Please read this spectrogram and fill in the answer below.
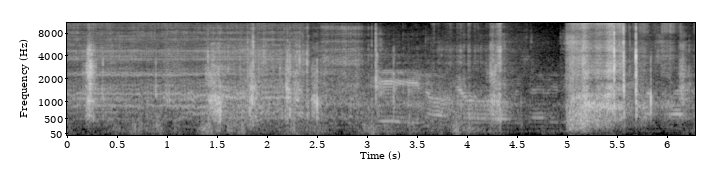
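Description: Indistinct voices of people talking, too faint or distant to make out words, over a faint steady hiss. A short loud burst of noise comes about five seconds in.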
